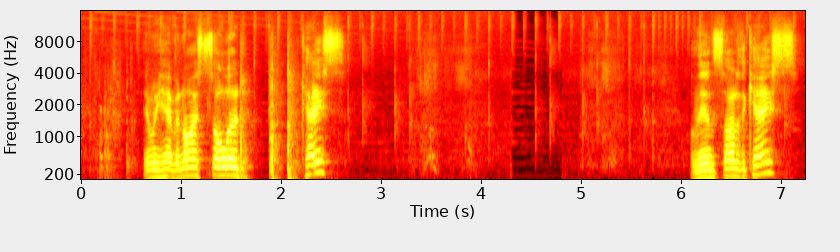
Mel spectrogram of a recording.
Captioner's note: knock knock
